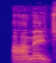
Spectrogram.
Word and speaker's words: homage: More fun, And speaking of words, homage is not a word. Homage is your. but it says as homage. it's homage. I think the H is silent.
